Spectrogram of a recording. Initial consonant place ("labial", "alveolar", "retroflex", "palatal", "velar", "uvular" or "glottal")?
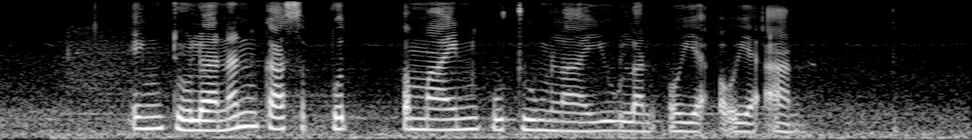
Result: glottal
